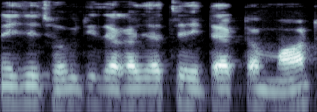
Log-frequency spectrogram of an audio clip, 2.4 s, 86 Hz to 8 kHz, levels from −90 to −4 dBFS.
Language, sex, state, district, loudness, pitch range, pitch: Bengali, male, West Bengal, Kolkata, -18 LUFS, 115-125 Hz, 115 Hz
